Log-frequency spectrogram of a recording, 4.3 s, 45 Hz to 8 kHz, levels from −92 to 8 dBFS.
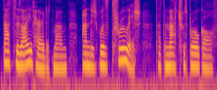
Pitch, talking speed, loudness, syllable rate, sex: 180 Hz, 235 wpm, -17 LUFS, 5.6 syllables/s, female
